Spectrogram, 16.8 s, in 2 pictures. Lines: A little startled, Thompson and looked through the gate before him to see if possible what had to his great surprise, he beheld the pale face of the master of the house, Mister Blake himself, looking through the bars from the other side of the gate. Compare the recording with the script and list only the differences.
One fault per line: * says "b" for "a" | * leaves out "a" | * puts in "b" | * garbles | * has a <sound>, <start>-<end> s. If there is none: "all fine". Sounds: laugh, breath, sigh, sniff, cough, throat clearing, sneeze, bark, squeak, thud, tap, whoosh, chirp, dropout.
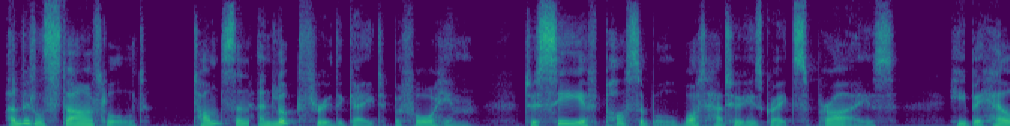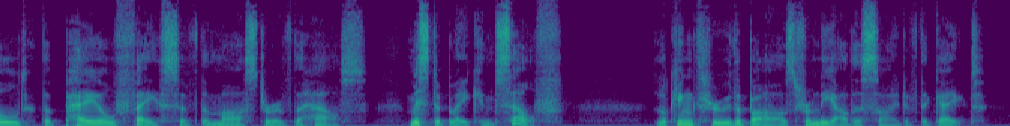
all fine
